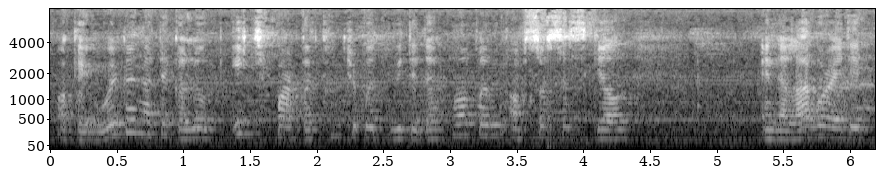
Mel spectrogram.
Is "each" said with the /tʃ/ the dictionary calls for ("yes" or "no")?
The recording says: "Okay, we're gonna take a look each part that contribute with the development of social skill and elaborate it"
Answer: yes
